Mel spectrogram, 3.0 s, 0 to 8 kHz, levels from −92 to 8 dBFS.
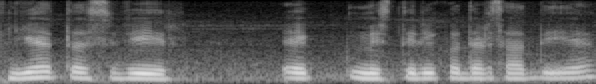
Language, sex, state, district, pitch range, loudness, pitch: Hindi, male, Bihar, Patna, 135-150 Hz, -15 LUFS, 140 Hz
